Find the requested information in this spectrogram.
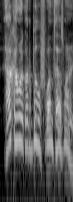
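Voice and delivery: high, fast, outraged disbelief; fast, high protest at an outrageous bill; indignant complaint. Retold or imitated. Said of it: "the vet and says".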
